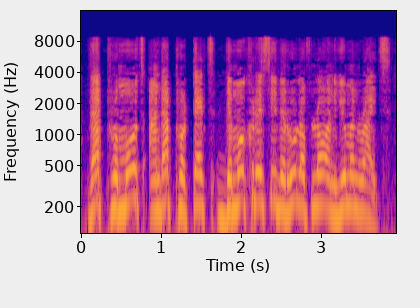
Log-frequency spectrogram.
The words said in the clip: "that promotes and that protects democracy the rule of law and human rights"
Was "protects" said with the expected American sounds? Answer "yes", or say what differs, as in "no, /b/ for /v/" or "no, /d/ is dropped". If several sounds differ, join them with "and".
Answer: yes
